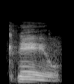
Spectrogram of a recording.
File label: "cneo" Anglo Saxon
